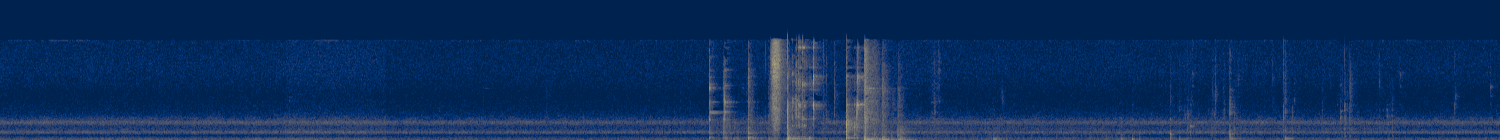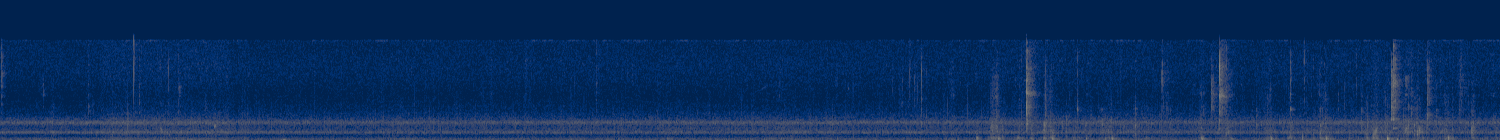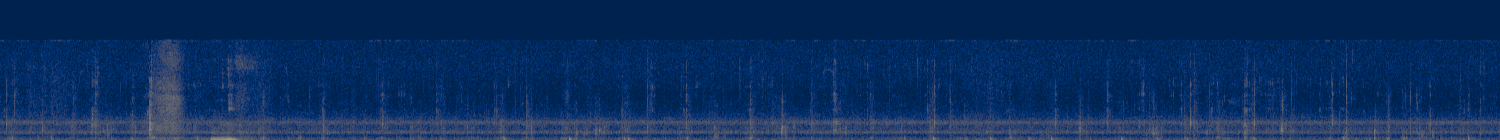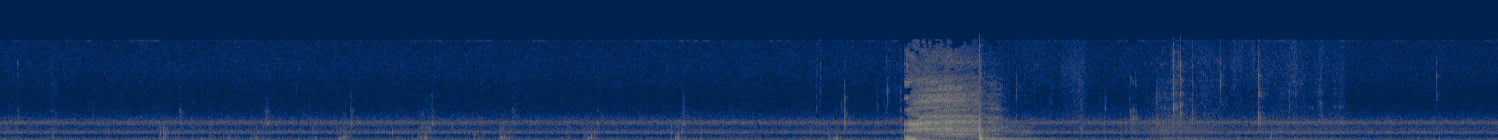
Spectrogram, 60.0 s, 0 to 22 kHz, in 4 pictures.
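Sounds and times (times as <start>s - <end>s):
faint high-pitched hum: 0.0s - 59.9s
glass and dish clinks: 7.1s - 9.0s.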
